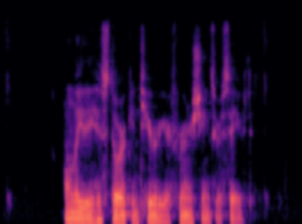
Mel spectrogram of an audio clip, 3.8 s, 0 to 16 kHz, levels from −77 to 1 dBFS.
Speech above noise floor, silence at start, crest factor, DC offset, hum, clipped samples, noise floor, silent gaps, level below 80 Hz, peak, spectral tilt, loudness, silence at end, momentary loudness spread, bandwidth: 47 dB; 0.8 s; 20 dB; under 0.1%; none; under 0.1%; -71 dBFS; none; -38 dBFS; -6 dBFS; -6 dB/octave; -25 LUFS; 0.65 s; 8 LU; 11 kHz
